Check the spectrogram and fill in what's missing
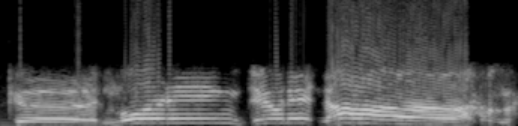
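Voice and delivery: drawn-out, loud radio DJ wake-up call; Robin Williams radio greeting. Acted. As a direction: stretch every word like a morning DJ. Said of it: "I never saw that Robin Williams movie".

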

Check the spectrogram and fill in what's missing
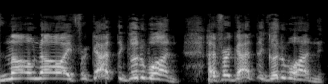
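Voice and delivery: acted shout of a frantic father; flustered shouting. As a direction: insist urgently up to the window.

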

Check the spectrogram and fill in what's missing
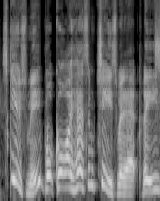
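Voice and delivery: mock-polite British accent, high and slow; a silly British accent, slow and high; bad British accent. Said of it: "didn't you get a bad British accent".

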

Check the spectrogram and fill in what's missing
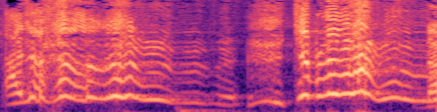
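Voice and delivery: loud, high mock tantrum; hysterical wife parody. Wife threatening husband in a staged row, mock hysterics. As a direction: wail it in hammed-up hysterics. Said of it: "Εγώ, η γυναίκα".

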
